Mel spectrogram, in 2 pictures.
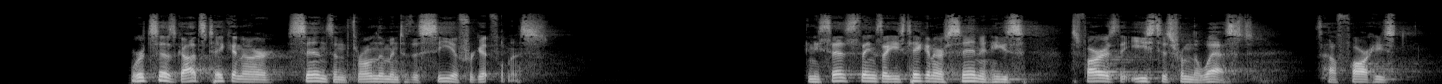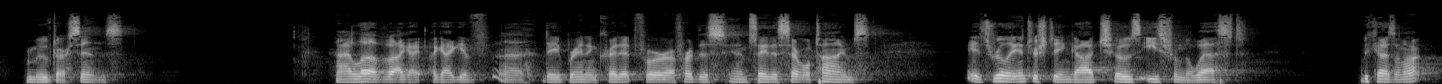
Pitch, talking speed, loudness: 115 Hz, 155 wpm, -19 LUFS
